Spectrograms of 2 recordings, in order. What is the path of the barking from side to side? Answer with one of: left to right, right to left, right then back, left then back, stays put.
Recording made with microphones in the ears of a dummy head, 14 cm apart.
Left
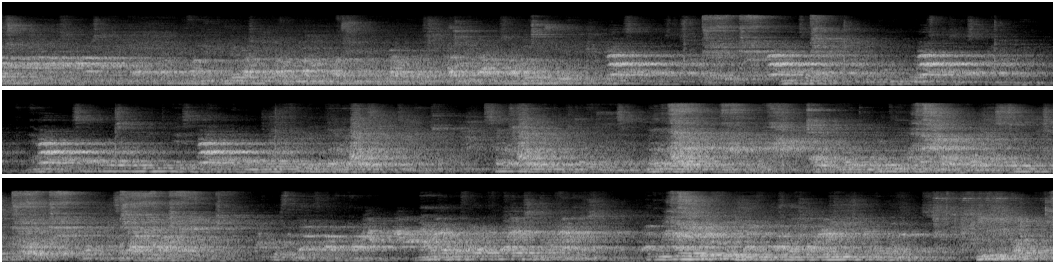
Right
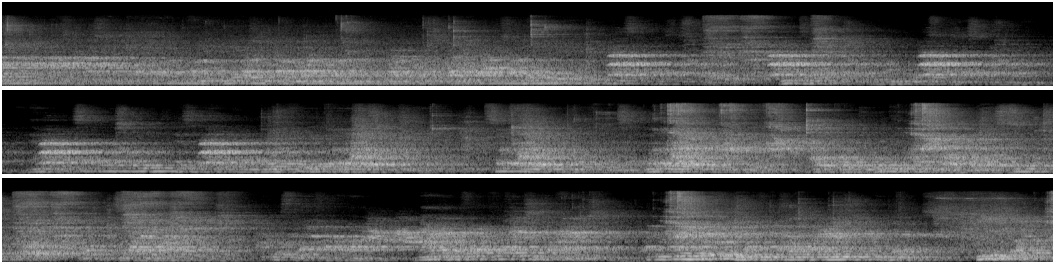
stays put.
